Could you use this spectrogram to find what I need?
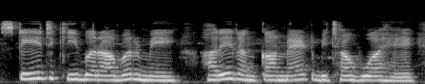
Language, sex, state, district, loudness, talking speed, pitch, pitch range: Hindi, female, Uttar Pradesh, Shamli, -13 LUFS, 155 wpm, 205 Hz, 195-230 Hz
